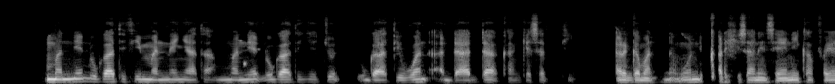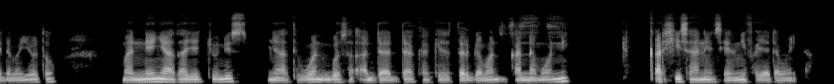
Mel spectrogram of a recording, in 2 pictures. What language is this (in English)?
Oromo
